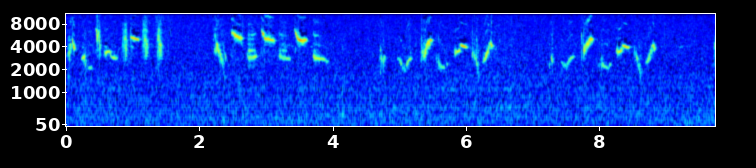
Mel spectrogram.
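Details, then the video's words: Southern African lark giving bright, sharp chirps and slurred whistled notes in rapid clusters of several notes, the bursts repeating across the recording against a quiet background. "10 lark calls from Southern Africa"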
